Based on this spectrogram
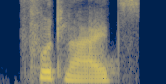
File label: "footlights", Indian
